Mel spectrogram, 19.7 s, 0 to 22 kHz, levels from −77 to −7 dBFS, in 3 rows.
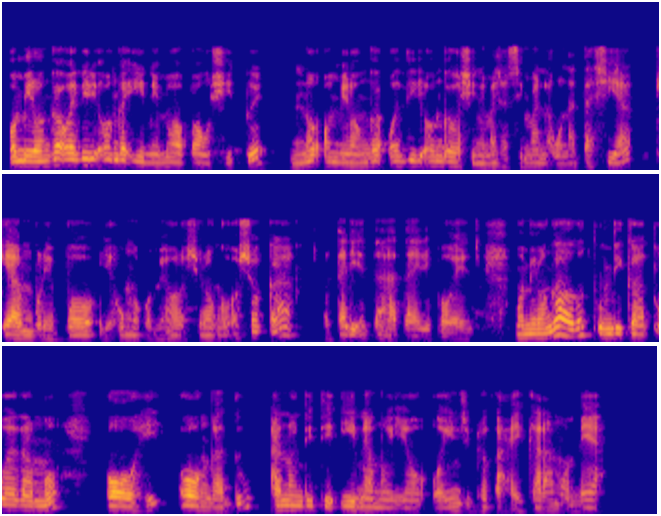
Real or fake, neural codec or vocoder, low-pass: fake; codec, 44.1 kHz, 7.8 kbps, DAC; 7.2 kHz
